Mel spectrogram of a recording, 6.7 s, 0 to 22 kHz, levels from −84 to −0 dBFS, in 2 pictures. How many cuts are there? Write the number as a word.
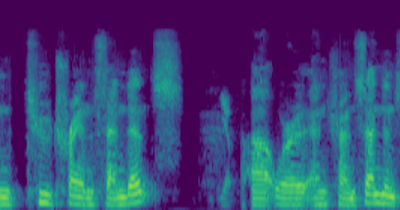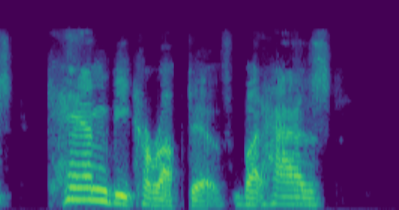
one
